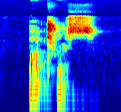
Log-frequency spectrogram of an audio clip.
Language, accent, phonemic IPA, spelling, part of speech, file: English, Southern England, /ˈbʌtɹəs/, buttress, noun / verb, LL-Q1860 (eng)-buttress.wav
- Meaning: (noun) 1. A brick, concrete or stone structure built against another structure to support it 2. Anything that serves to support something; a prop 3. A buttress root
